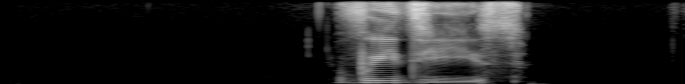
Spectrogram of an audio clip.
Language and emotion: Russian, angry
